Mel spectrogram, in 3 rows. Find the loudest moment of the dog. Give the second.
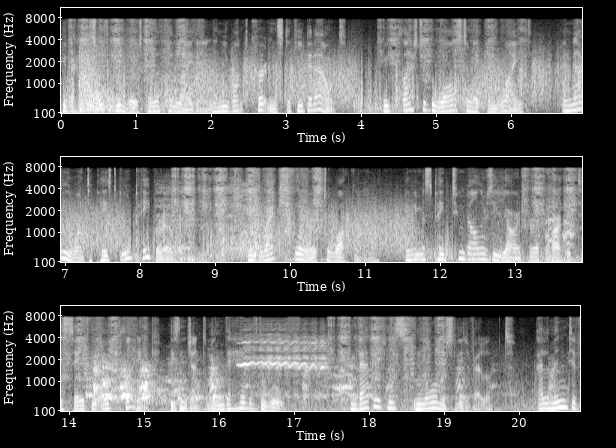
15 s.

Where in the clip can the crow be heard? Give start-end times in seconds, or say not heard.
not heard.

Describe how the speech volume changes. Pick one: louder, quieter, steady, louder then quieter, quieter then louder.
steady.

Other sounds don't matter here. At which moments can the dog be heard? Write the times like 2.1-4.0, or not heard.
13.4-20.6.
